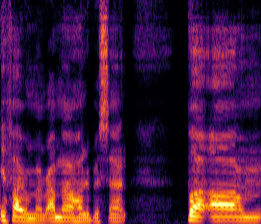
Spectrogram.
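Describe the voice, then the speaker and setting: In a dry, close sound with no echo, a man with a medium pitch talks at a fairly quick pace with monotone, flat intonation. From United States. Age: 20s. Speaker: vlogger. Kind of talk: personal monologue. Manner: fast.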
